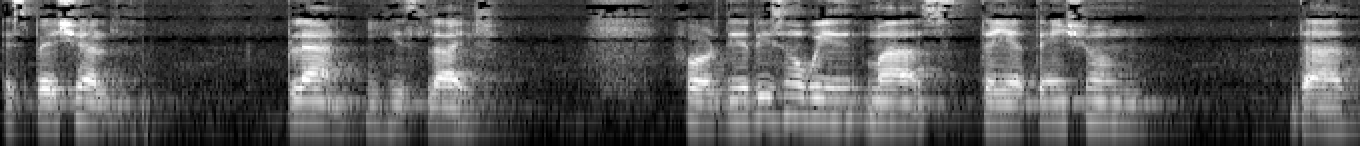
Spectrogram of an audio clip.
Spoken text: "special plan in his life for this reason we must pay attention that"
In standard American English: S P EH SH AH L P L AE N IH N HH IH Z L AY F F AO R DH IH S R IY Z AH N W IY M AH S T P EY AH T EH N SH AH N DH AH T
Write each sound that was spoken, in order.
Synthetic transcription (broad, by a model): S P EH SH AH L P L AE N IH N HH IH S L AY F F AO R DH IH R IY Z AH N W IY M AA S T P EY AH T EH N SH AH N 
